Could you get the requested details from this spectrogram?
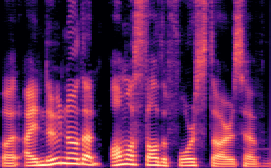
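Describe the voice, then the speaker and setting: With trailer music behind him, a man streaming his reactions to game trailers comments casually, excitedly thinking aloud in bits and pieces. His fairly high voice swings widely in pitch at a moderate pace, recorded in a clean studio with no room sound.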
